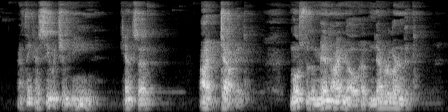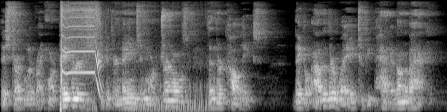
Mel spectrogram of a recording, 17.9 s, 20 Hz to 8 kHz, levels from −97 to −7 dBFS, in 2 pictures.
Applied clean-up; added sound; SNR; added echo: none; Drill; 1 dB; reverberation time 0.6 s.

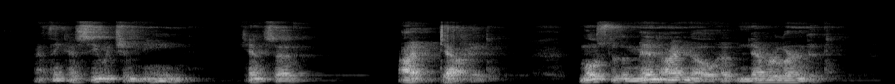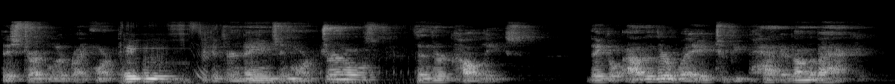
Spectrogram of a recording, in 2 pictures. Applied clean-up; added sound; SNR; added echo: neural separator model SepFormer DNS4.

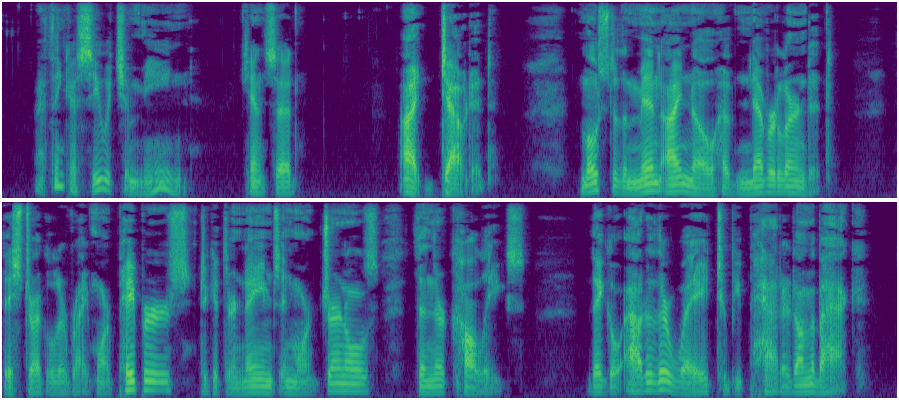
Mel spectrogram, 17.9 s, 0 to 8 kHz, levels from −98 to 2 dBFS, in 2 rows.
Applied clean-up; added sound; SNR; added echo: none; none; none; none.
